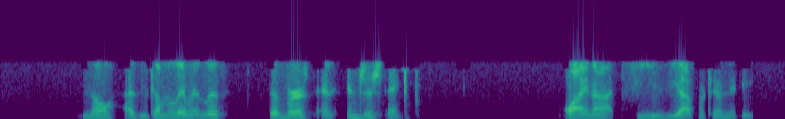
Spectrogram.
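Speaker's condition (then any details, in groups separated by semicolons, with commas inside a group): Cerebral palsy; walked with walker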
